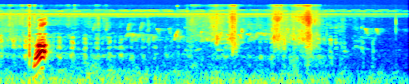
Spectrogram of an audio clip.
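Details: Dog hesitating during training gives one short, loud, rising whine-like yelp near the start, followed by a long quiet stretch with only faint low background rumble and a few soft, distant noises.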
